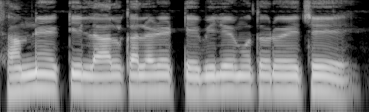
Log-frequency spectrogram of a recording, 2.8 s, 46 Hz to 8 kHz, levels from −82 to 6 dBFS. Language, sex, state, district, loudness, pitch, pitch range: Bengali, male, West Bengal, Alipurduar, -15 LUFS, 125 Hz, 120-125 Hz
